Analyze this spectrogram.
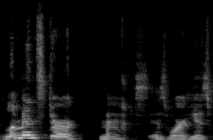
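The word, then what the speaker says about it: Leominster: It is um Leo Lminster Lminster Mass is where he is from. I got schooled on how to pronounce it. So Lminster Mass.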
